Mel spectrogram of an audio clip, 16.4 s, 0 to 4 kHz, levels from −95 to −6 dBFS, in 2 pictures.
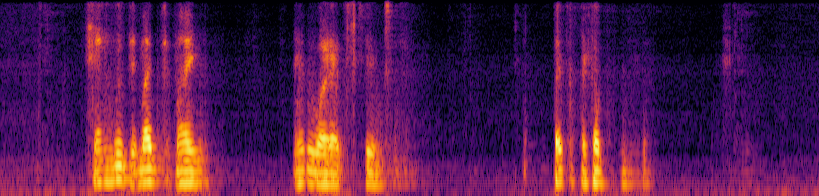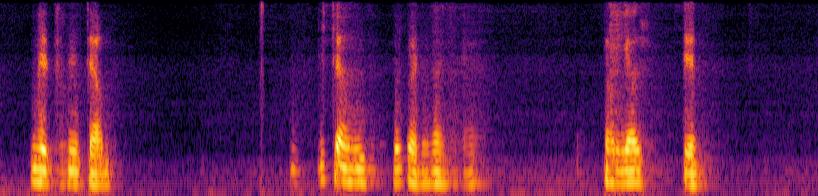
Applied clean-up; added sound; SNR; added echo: neural mask model DeepFilterNet 3.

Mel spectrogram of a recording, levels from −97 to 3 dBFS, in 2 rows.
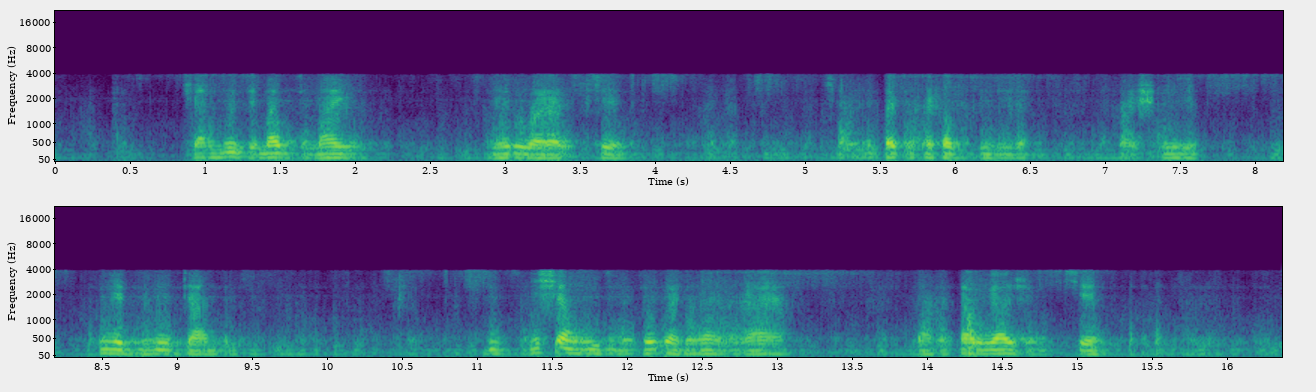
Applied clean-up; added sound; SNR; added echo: neural separator model SepFormer DNS4.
